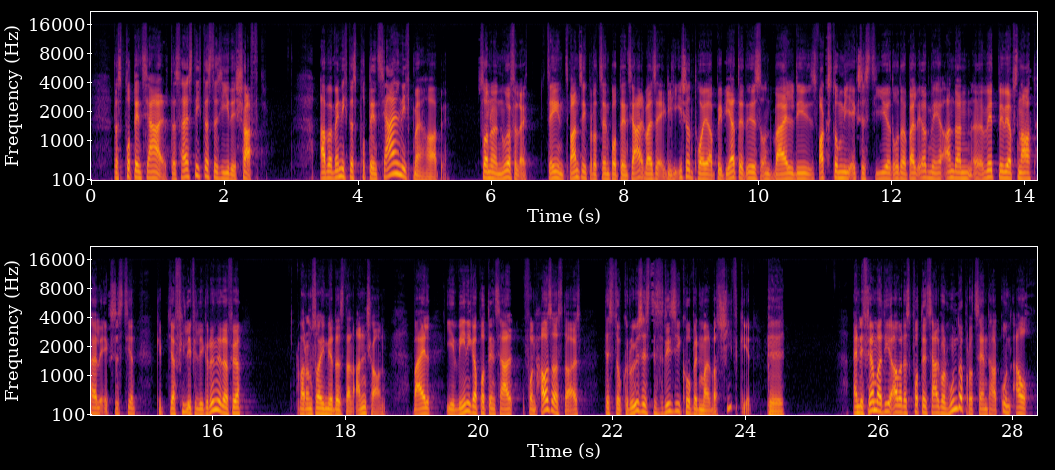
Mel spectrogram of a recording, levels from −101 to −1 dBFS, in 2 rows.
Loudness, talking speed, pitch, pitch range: -26 LUFS, 190 wpm, 130 Hz, 115-145 Hz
